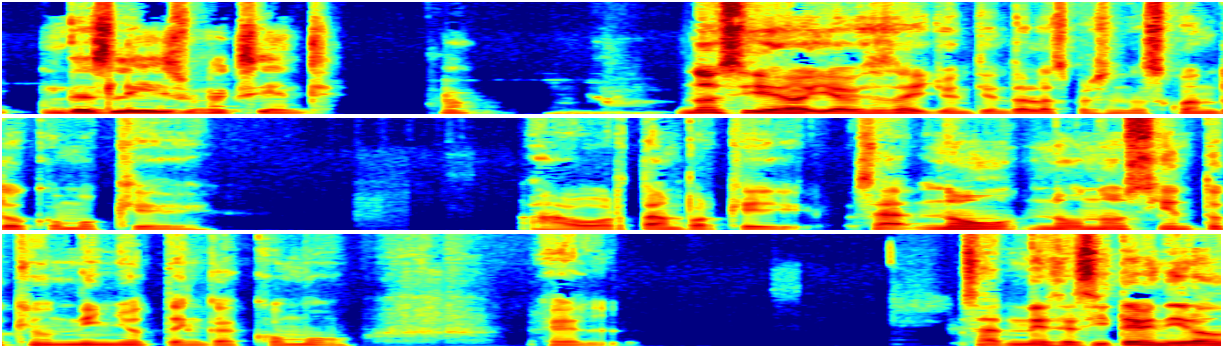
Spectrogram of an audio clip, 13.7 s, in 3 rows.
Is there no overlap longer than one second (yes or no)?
yes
